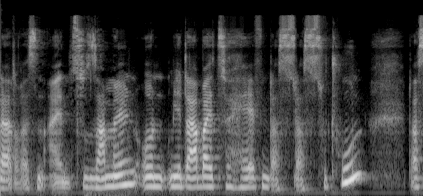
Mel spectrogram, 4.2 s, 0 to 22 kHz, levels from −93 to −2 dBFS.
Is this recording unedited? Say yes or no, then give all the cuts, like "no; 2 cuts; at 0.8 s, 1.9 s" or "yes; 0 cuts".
no; 1 cut; at 2.9 s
